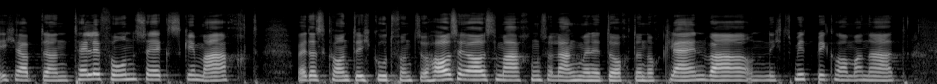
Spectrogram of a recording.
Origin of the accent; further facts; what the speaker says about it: Austria; Und ich hatte den Vorteil als Österreicherin, dass mich der Sozialstaat gestützt hat.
